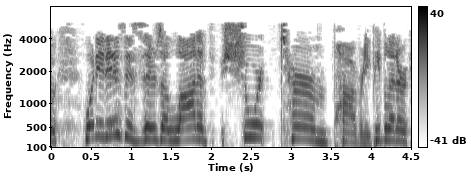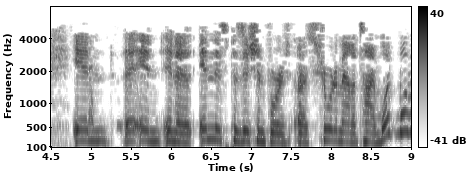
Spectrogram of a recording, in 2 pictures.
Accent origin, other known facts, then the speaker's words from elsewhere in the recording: New York, United States; I'm a New Yorker.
